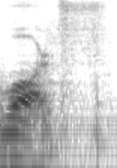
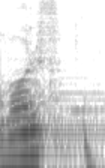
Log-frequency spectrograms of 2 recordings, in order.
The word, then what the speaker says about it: Wulf: C'est pour ça qu'on s'appelle à présent Wilder Wolf. En vrai, ça s'écrit Wulf mais je pense que les gens diront Wolf et j'espère qu'ils diront Wolf parce que c'est le but.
